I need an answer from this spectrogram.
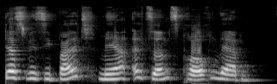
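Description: A woman's voice: high-pitched, unhurried, mellow. A woman reading an audiobook, voicing a resolute, generous teenage boy wizard in a firm, determined manner. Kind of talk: audiobook character voice.

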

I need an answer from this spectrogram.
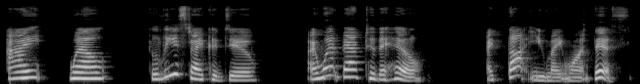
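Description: A woman's voice: sing-song, a little slow, fairly bright tone, exaggerated voice. A woman voicing a timid, guilt-ridden teenage male satyr in an audiobook, stammering and apologetic. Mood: nervous. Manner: apologetic, stammering, high-pitched. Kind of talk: audiobook reading.

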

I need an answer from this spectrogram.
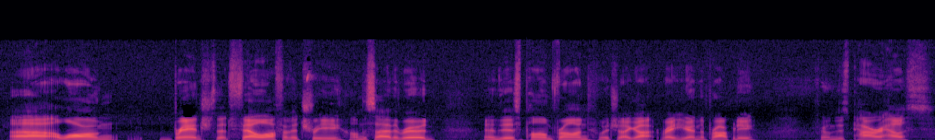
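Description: A homesteading vlogger in his thirties, with a smooth, fairly low voice and no echo, gives a casual, upbeat tour of his tropical garden outdoors. He holds an action camera at arm's length and rambles, full of fillers and self-corrections.

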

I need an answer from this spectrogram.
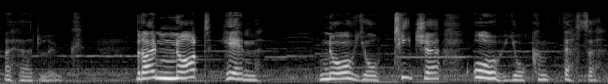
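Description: An actress in an audio drama playing a young princess, wounded, bitter and defiant, with an indignant, emphatic delivery. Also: female voice, a little high, animated, slow. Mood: bitter, accusing. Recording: music behind the voice.

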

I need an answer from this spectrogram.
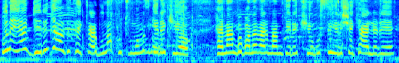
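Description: A woman's voice: very high voice, fast talker. A woman with a Turkish accent filming a family play vlog, talking to her children as their mother and warning them with lots of drama.

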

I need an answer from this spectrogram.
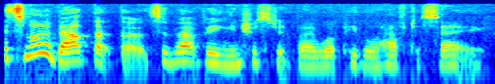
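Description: An older adult woman in casual argumentative chat, speaking articulately and calmly challenging the other speaker. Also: medium pitch, brisk.

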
